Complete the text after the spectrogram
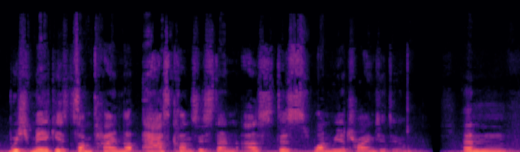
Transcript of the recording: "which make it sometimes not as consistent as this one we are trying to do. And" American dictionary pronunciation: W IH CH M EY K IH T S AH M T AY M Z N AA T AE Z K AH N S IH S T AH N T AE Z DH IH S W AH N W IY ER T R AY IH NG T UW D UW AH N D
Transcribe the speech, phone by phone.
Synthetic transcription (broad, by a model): W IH CH M EY K IH T S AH M T AY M N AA T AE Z K AH N S IH S T AH N T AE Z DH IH S W AH N W IY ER T R AY IH NG T UW D UW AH N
